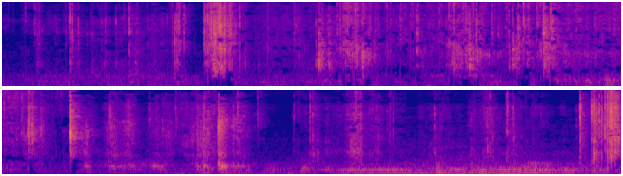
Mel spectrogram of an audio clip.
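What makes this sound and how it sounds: A thin stack of dry yellow soap sheets is bent and snapped with fingertips and pink nails over a foil tray of flakes. Bright, dry crackling and crisp crunching snaps come in quick bursts, with sharp breaks standing out, and almost no low end.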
